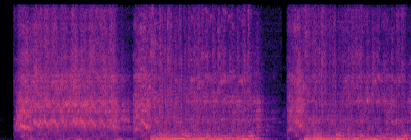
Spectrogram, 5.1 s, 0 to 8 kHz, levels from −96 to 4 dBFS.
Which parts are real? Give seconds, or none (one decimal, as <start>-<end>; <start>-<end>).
1.6-3.6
